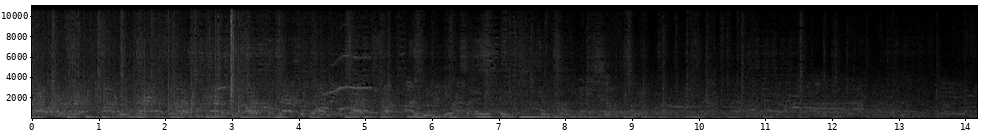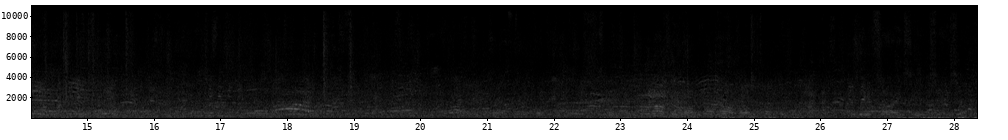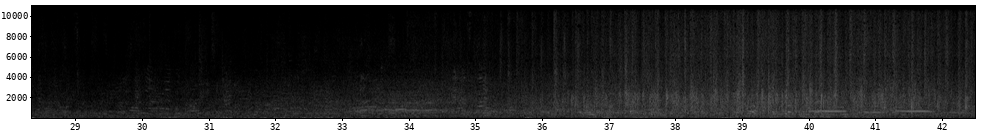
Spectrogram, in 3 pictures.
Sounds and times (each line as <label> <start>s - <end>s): cheer 0.0s - 14.7s
Sports Crowd Various Sounds 0.0s - 42.5s
cheer 32.3s - 42.5s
